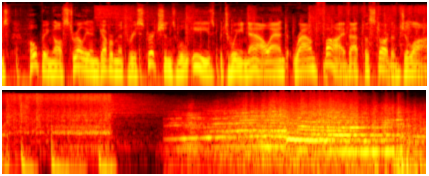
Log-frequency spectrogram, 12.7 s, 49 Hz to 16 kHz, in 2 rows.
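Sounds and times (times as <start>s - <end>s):
speech: 0.0s - 6.8s
Formula One race car engine revving: 8.8s - 12.7s.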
